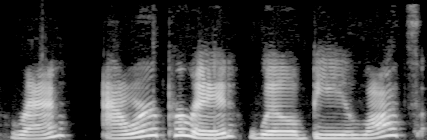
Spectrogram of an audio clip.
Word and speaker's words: Wren: That's great, said Wren. Our parade will be lots of fun. Okay, next page we have silent W in the word wren and in the word wrapped.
